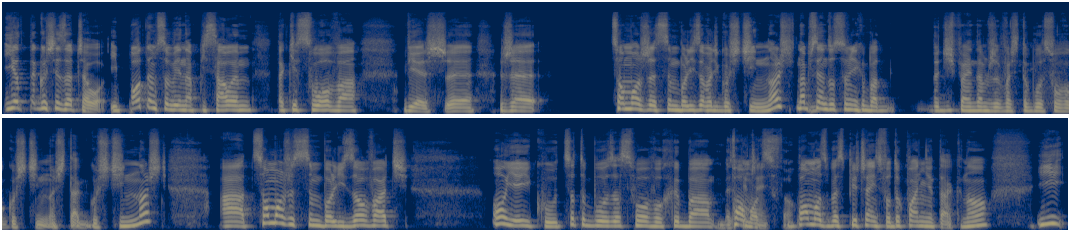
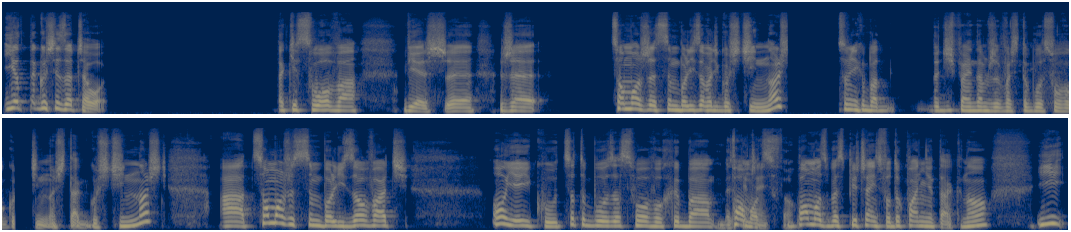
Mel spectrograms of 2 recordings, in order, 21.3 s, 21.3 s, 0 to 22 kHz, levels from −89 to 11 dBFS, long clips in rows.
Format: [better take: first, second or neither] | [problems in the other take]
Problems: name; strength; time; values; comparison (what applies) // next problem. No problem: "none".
first | audio cutting out; at 1 s for 1.5 s, at 8 s for 0.5 s and at 11 s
